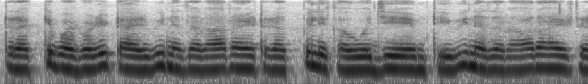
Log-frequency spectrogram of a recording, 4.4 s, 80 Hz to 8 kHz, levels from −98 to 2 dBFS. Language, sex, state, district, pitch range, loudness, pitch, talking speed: Hindi, female, Bihar, Katihar, 180-195 Hz, -14 LUFS, 185 Hz, 300 wpm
